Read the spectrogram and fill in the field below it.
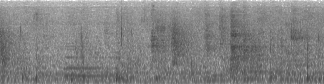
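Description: Footsteps tap across a wooden stage in a large hall.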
